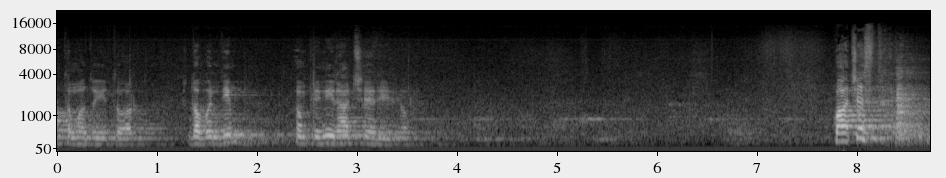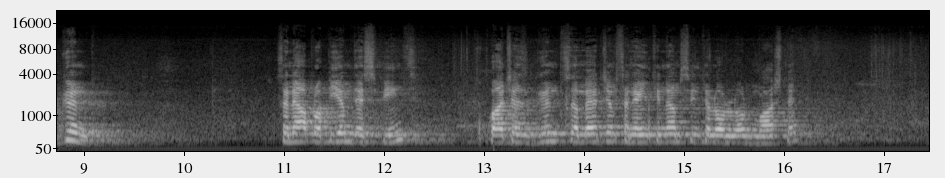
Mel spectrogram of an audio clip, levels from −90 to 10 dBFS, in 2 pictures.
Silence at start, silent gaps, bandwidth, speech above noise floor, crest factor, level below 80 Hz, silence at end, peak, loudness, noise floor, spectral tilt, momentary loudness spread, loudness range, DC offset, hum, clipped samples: 0 s; none; 15.5 kHz; 28 dB; 22 dB; -70 dBFS; 0 s; -4 dBFS; -24 LUFS; -52 dBFS; -4 dB/octave; 25 LU; 10 LU; under 0.1%; none; under 0.1%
